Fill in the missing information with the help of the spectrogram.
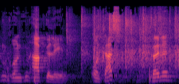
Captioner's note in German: Beifall AfD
